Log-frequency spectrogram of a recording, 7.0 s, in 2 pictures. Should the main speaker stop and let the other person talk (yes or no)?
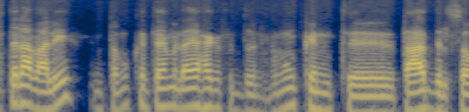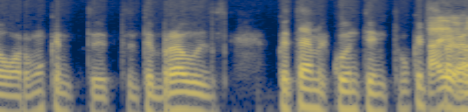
yes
